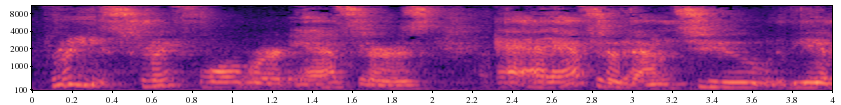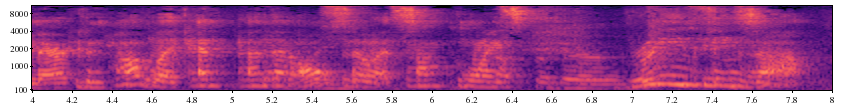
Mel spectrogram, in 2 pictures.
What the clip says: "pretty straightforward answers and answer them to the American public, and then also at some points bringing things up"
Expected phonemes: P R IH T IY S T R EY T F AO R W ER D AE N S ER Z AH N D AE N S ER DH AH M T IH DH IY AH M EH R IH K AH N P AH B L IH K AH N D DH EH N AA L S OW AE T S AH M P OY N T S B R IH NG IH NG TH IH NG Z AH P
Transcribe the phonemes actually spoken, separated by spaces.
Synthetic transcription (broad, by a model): P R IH T IY S T R EY T F AO R W ER D AE N S ER Z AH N AE N S ER DH AH M T IH DH IY AH M EH R IH K AH N P AH B L IH K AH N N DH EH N AA L S OW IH T S AH M P OY N T S B R IH NG IH NG TH IH NG Z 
